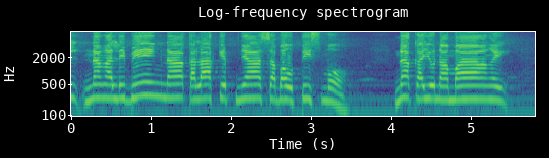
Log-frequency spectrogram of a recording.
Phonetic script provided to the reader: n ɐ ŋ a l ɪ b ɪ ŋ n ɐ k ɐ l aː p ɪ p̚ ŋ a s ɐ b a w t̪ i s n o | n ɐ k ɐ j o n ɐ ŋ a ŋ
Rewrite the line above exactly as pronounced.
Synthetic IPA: n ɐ ŋ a l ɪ b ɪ ŋ n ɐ k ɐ l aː k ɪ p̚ ɲ a s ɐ b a w t̪ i s m o | n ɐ k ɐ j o n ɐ m a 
